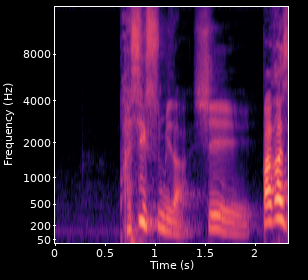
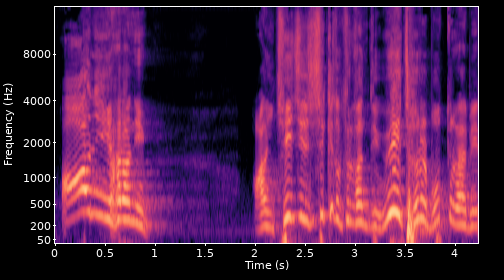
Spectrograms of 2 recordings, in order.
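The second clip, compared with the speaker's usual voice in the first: higher, loud indignant protest; Moses protesting; 7 semitones higher, 6 dB louder than usual. Acted. Moses protesting to God for being barred, loud and high. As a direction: argue back at God, raising the voice.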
